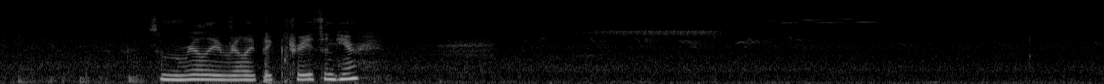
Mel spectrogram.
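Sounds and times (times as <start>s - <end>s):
bird chirps: 5.2s - 9.2s.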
